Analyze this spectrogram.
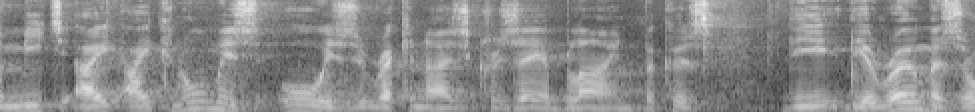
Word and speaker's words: Chryseia: How you pronounce it? Chryseia? Chryseia, perfect.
